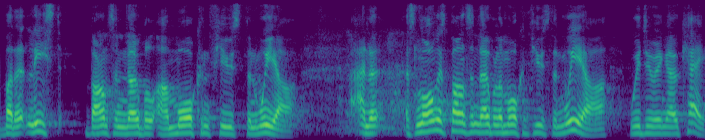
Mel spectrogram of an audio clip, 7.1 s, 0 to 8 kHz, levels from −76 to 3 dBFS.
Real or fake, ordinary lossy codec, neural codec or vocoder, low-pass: real; AAC, 48 kbps; none; 7.2 kHz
